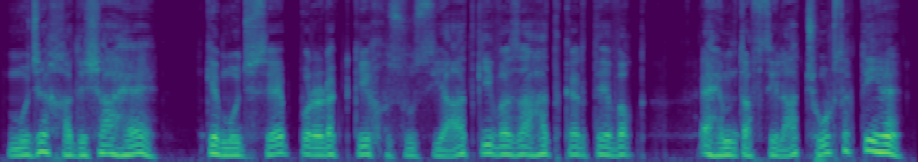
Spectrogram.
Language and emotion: Urdu, fearful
